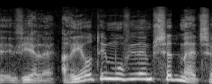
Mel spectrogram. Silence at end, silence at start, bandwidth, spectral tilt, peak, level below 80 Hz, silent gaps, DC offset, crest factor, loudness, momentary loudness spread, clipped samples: 0 s; 0 s; 16 kHz; -4.5 dB/octave; 0 dBFS; -54 dBFS; none; under 0.1%; 16 dB; -16 LUFS; 5 LU; under 0.1%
